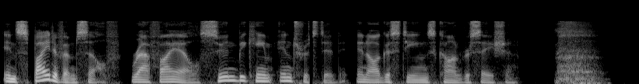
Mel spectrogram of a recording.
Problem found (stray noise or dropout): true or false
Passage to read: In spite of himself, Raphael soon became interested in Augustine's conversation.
true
